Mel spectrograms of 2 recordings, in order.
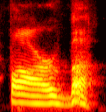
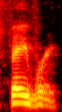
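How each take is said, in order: First: The r sound comes before the v sound. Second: The r sound comes after the v sound. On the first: The speaker calls it wrong. "not Favre" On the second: The speaker calls it right. "the way it's spelled"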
